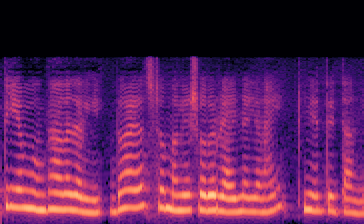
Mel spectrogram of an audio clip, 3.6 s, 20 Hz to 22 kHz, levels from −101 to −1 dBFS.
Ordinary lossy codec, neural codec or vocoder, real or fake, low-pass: none; codec, 16 kHz, 0.5 kbps, FunCodec, trained on Chinese and English, 25 frames a second; fake; none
